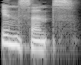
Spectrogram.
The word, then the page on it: incense: British English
